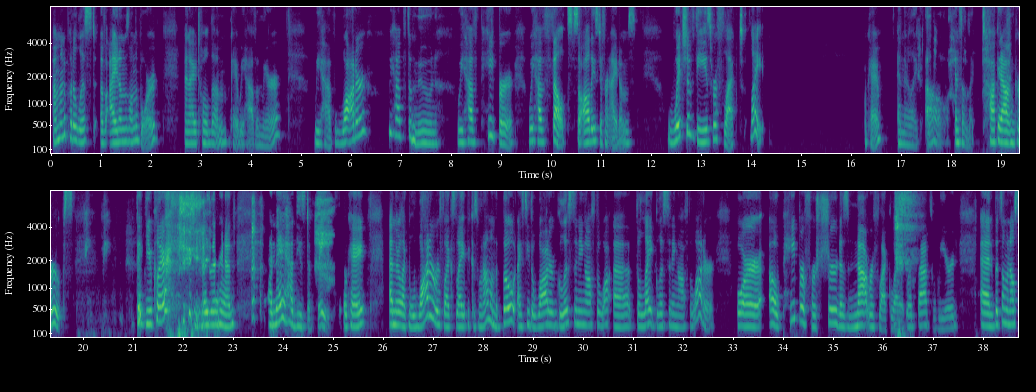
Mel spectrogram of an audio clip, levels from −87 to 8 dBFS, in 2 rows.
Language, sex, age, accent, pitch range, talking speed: English, female, 20-39, American, 200-255 Hz, 170 wpm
